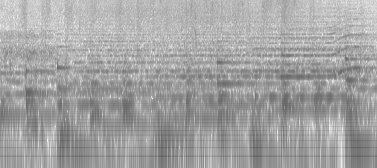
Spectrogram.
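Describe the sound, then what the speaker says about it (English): Steady rain falling in the video game Wanderstop, a constant patter under soft game music that stays even throughout. "It seems like we've entered sort of rainy season. So it's been raining a ton."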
